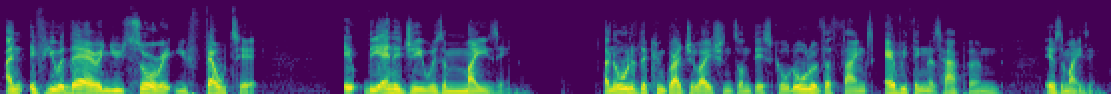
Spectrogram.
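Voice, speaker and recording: A man's voice: medium pitch, normal speed, dry recording. Uk guy on a livestream, preachy pep talk, soothing tone, dry close mic. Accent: British. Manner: earnest, preachy, repeats points for emphasis; reads viewer names from chat and answers them. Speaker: livestream host. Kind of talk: casual livestream chat.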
